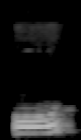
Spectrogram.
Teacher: como veis, la lengua se va hacia atrás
